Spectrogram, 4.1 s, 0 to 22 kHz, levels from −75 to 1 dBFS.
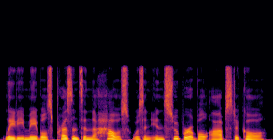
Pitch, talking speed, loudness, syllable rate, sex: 185 Hz, 145 wpm, -16 LUFS, 5.4 syllables/s, female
